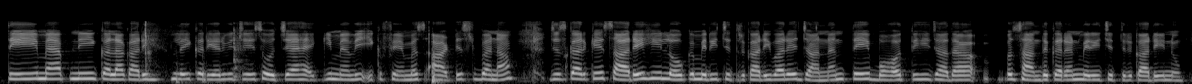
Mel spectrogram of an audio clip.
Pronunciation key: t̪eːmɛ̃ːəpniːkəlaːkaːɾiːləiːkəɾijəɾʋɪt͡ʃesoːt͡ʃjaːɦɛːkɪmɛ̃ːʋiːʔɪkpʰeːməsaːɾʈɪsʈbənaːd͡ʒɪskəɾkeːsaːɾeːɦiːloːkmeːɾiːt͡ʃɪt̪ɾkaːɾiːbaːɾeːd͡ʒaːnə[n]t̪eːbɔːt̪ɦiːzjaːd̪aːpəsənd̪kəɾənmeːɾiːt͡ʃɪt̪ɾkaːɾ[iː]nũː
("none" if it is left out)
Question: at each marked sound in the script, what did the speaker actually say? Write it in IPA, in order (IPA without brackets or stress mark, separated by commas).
n, iː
